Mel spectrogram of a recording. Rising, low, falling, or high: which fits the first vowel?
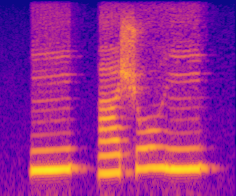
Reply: high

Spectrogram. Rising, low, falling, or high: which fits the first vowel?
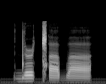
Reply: high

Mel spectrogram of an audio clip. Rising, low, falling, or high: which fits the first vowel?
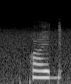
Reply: high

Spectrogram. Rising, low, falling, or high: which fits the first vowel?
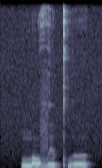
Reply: low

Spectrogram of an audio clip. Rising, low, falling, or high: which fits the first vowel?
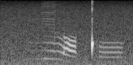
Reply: high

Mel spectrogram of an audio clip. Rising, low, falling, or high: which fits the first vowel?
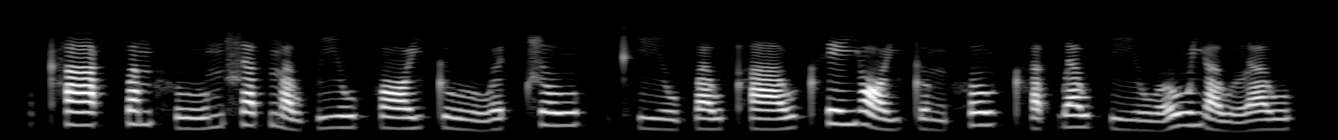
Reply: high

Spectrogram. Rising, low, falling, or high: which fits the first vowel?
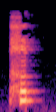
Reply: falling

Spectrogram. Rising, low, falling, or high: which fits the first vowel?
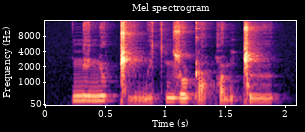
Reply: high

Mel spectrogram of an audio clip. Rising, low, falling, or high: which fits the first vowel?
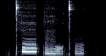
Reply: high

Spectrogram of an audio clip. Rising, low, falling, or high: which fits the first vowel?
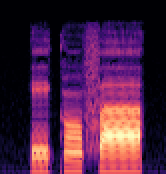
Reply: low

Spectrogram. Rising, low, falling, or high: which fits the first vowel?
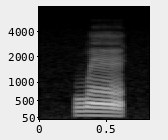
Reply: low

